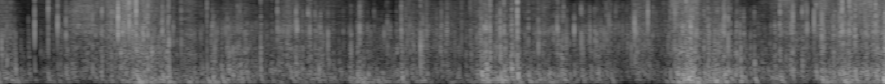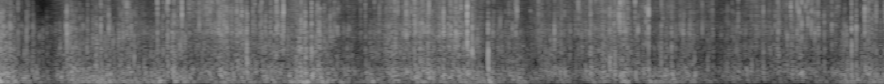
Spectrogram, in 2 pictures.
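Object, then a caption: Thin plastic shower cap. A thin plastic shower cap is scrunched and crinkled by hand. A steady run of bright, dense crinkling with brief louder crackling bursts continues throughout, with little low end and almost no ring after each crackle.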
